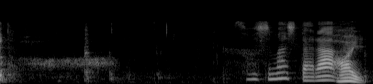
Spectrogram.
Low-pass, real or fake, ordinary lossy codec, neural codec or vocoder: none; real; none; none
